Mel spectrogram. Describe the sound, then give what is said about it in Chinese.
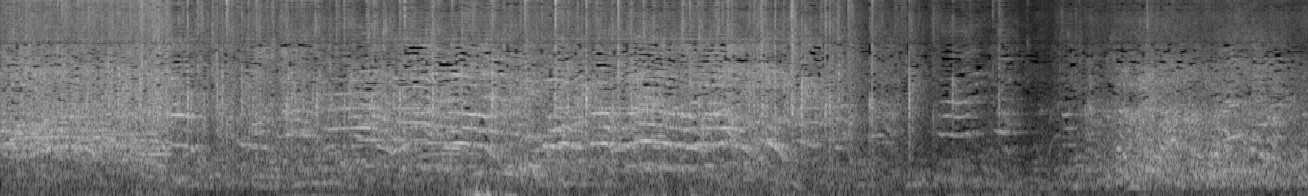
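Warm audience applause at a live crosstalk comedy stage show: dense, continuous clapping with people talking over it, thinning briefly in the latter part before picking up again. “一上来您就报以热烈的掌声。”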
